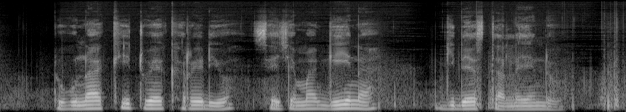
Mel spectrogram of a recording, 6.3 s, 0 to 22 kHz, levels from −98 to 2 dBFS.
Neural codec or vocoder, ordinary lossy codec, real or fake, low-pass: none; none; real; none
